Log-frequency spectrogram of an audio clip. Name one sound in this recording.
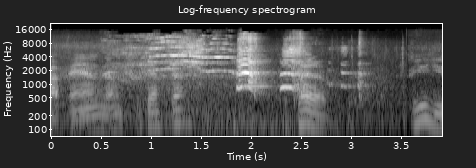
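A young man laughs heartily.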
